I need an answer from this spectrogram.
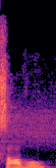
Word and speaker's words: Saltville: of sauvigle virginia and it's spelled saltville but up there everybody talks like they're eating marbles so it's sobel and it really is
